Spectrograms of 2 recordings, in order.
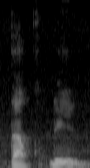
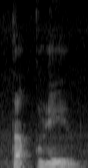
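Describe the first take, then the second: Both takes have the same delivery.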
